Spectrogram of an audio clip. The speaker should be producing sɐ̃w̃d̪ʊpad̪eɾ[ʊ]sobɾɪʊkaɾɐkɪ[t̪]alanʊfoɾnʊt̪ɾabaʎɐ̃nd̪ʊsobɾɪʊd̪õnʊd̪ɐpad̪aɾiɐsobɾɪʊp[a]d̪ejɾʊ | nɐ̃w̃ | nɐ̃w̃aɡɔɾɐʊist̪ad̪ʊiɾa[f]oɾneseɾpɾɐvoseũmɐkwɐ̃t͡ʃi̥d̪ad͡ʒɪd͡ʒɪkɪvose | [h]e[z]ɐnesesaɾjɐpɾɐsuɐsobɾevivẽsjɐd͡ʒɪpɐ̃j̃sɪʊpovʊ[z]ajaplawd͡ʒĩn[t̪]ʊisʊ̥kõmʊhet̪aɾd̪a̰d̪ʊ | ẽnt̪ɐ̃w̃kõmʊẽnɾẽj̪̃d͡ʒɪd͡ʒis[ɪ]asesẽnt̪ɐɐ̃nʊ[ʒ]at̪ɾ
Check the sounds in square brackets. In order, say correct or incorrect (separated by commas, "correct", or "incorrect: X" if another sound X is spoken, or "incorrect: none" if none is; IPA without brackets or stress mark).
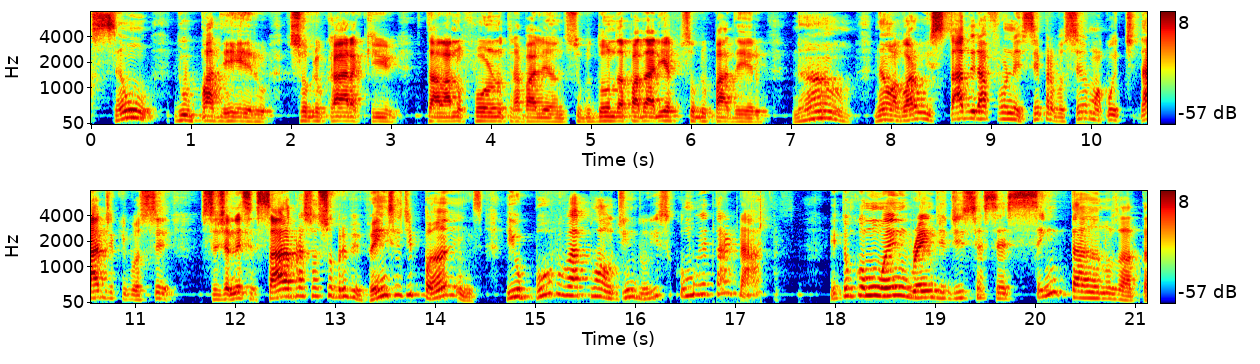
correct, correct, correct, correct, incorrect: s, incorrect: ʒ, incorrect: v, incorrect: d̪, correct, incorrect: z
